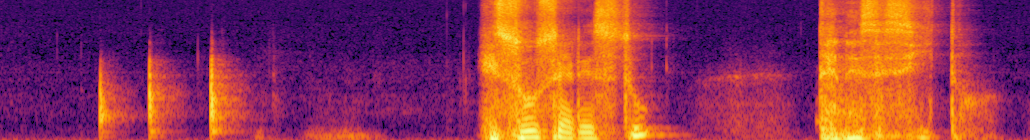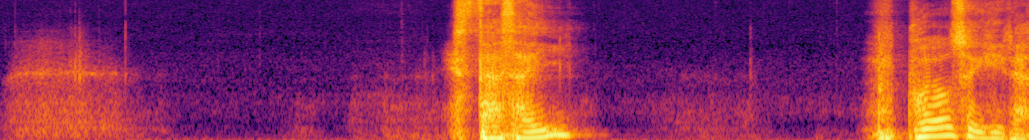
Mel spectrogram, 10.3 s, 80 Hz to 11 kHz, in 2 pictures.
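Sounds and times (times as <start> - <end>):
firm knocking on a door: 0.5 - 1.3
speech: 2.5 - 3.4, 7.7 - 8.1, 9.7 - 10.2.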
